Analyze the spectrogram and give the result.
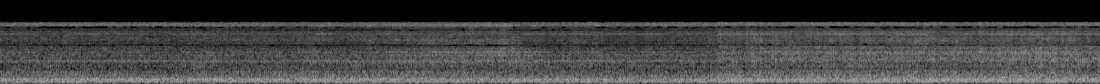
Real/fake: real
